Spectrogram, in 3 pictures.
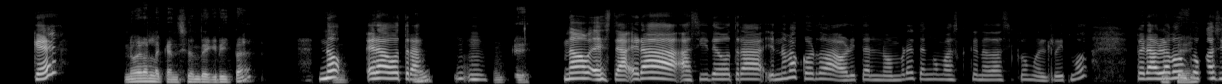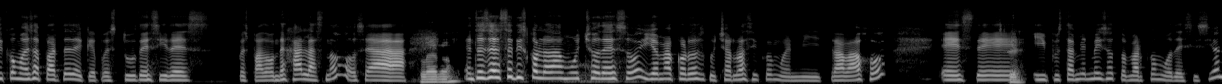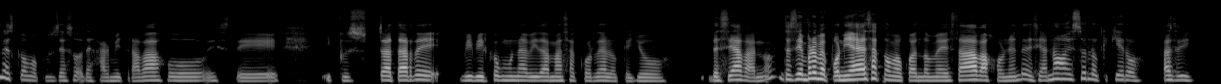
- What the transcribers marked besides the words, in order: other background noise
- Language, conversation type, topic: Spanish, podcast, ¿Qué músico descubriste por casualidad que te cambió la vida?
